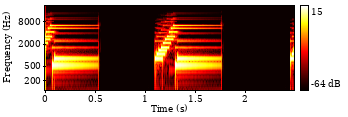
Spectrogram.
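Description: Like-and-subscribe end-screen sound effects: twice, a fast upward run of electronic notes ending in a bright chime that fades over about half a second. The second comes about a second in.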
